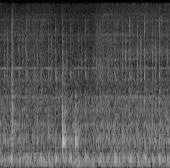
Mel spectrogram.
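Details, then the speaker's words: Sailrite Ultrafeed sewing machine with WorkerB Power Pack motor system, set to a fixed speed before any resistance is applied: an even motor hum with quick, regular needle ticking at one steady pace; running normally. "So I'm going to have a fixed speed."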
